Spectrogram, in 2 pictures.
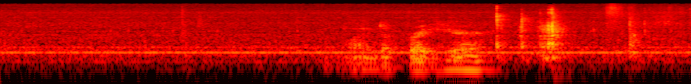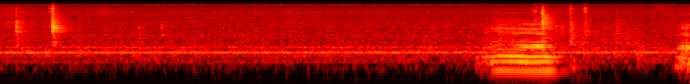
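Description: A few light clicks and knocks as the tuning knob is pushed back onto the radio's encoder shaft and the small transceiver is handled, over a steady hum. A man's voice murmurs briefly about three seconds in and again near the end.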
